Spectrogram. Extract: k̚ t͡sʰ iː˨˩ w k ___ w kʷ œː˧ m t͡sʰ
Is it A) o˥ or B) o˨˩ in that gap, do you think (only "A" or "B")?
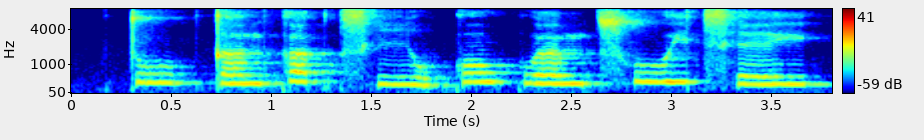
A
